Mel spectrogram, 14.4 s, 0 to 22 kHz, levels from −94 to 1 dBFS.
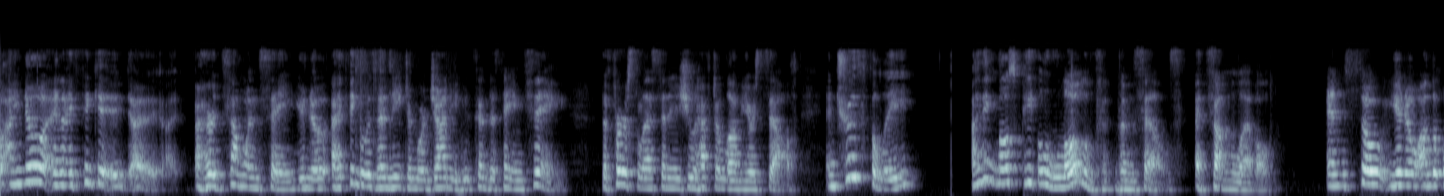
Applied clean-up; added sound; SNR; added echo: neural mask model DeepFilterNet 3.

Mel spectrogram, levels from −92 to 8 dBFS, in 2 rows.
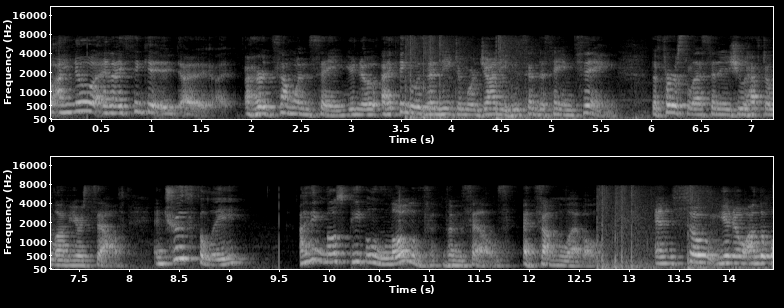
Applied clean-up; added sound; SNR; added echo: none; Cheering / Fireworks; 20 dB; reverberation time 0.4 s.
